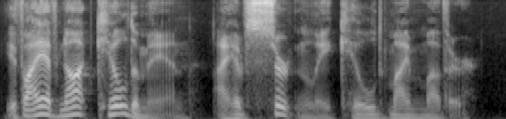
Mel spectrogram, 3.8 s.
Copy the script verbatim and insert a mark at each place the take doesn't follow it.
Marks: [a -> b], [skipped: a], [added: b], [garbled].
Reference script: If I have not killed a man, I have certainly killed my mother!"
If I have not killed a man, I have certainly killed my mother!"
